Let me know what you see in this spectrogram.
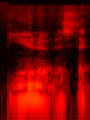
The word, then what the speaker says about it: Buena Vista: It's pronounced Buena Vista, Colorado, despite the proper English.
